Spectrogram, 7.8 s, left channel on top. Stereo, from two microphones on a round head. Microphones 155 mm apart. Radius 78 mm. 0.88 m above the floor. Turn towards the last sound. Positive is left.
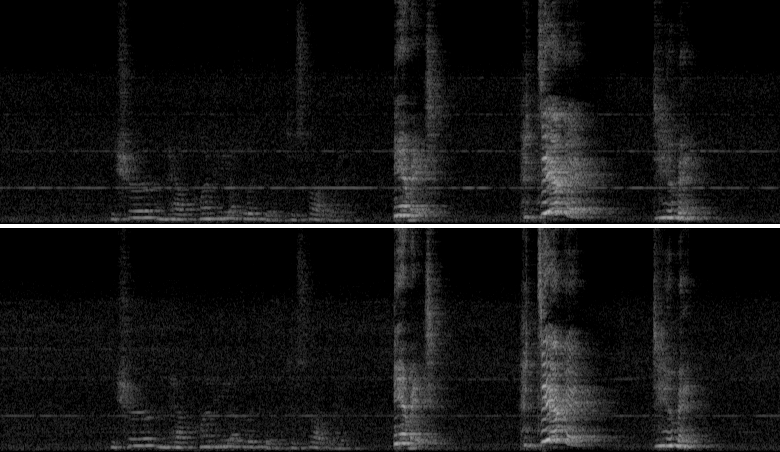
turn(degrees=-25)  # may be behind; listen again after turning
